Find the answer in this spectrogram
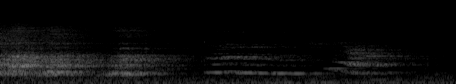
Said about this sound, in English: Please ignore the background barking. I live with dogs.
